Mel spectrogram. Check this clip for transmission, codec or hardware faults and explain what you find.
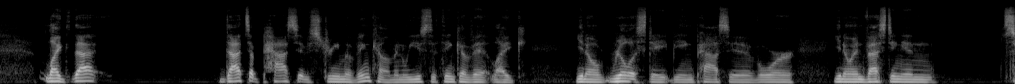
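Nothing in the speech clip points to a fault in how it was carried, encoded or captured. There is no event in it that needs flagging.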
